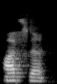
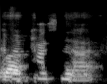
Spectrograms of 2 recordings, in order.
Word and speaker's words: Vipassana: So, Barbara, you pronounce it for me, please. Vipassana? Oh, Vipassana. Yeah. Okay, Vipassana.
